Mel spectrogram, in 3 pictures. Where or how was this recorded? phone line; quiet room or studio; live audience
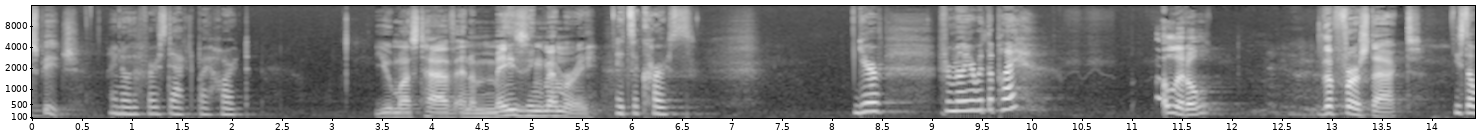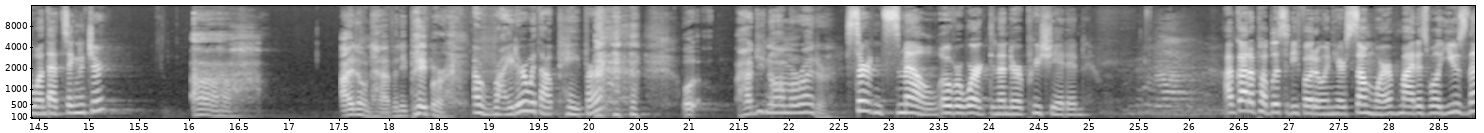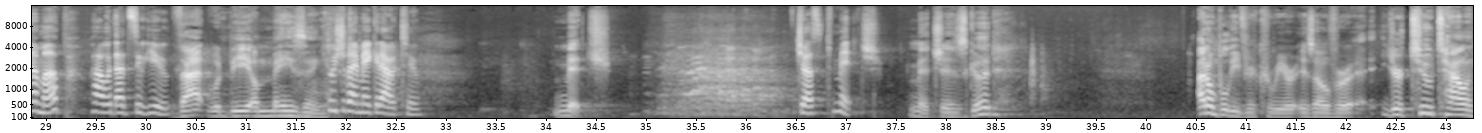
live audience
